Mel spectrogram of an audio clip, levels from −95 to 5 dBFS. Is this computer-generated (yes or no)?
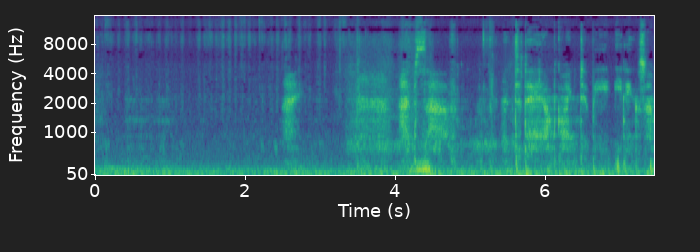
no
